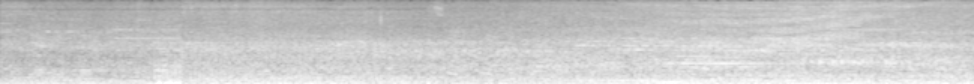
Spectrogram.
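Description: Traffic rumbles along a street outdoors.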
